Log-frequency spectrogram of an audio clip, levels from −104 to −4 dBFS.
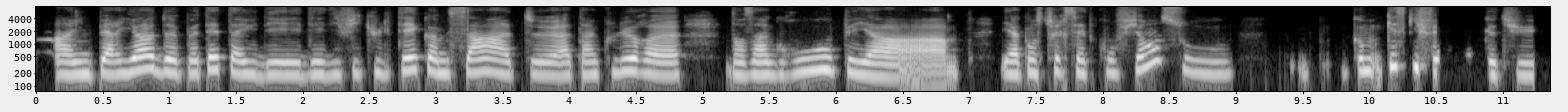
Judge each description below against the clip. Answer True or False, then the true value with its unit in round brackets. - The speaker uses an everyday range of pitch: True (3.4 semitones)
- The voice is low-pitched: False (200 Hz)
